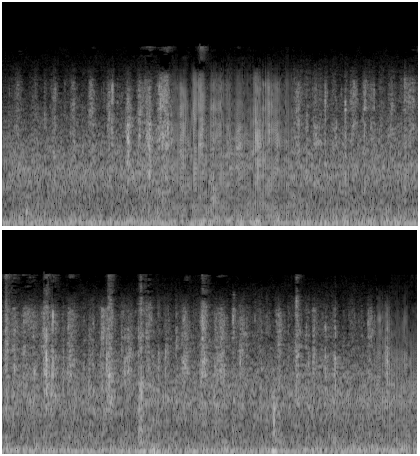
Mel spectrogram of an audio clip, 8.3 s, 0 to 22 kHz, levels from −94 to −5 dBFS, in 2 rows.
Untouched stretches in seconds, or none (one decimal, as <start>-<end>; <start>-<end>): 0.0-1.7; 2.9-7.9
